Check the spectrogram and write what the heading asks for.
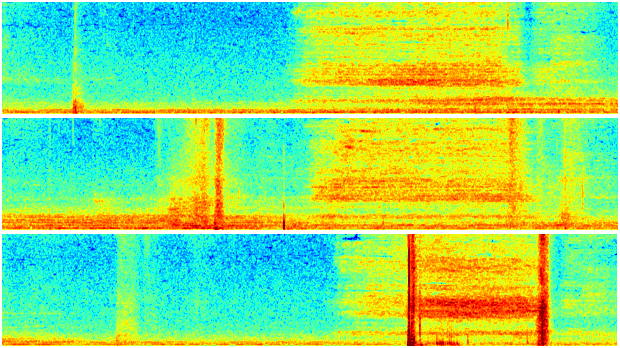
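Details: Man snoring in sleep: slow breathing with hissy, rattling snores on the in-breaths, about three over fourteen seconds, plus a couple of sharp knocks.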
